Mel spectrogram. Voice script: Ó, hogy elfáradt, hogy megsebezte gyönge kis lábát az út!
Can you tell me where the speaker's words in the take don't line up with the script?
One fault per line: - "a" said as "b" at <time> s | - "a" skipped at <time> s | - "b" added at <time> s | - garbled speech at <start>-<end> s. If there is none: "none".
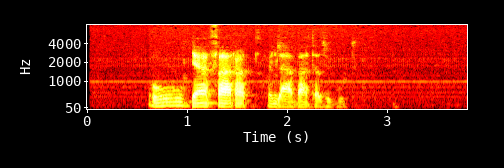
- "hogy" skipped at 1.0 s
- "megsebezte gyönge kis" skipped at 1.9 s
